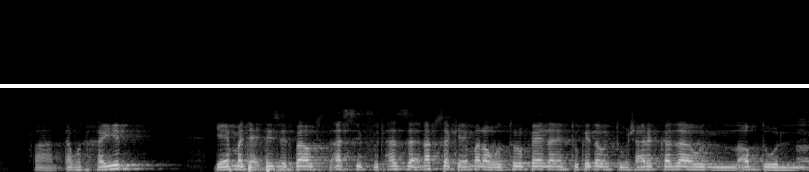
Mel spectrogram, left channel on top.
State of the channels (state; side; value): silent; left; 63 dB below the other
